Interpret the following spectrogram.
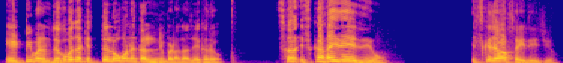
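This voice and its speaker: A young man, teaching a live online physics class and teasing and coaxing students to answer fast. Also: high voice, very animated.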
